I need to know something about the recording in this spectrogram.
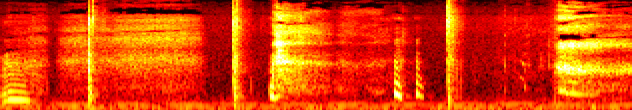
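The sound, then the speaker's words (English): Three sharp, loud slaps of a hand against a penis, spaced irregularly, with breathy vocal sounds and soft gasps between them over a low steady hum. “You like it when I slap your cock.”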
